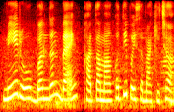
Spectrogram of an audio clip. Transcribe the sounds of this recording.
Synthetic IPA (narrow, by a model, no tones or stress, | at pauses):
meɾobʌnd̪ʌnbjãŋkʰːat̪amakʌt̪ipʌjsabãkit͡sʰʌ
